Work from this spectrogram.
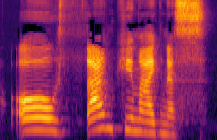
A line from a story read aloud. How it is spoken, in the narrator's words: exclaimed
